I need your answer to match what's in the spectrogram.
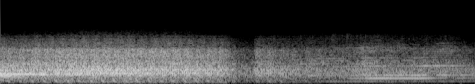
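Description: A fighter plane's engine roars loudly in a steady, rattling drone, dips briefly, then comes back with a rising, whining tone as the aircraft dives down to strafe. No voices are heard.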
